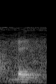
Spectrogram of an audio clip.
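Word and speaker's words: عبدي: Abdai. Bacanya abdai. Isim musanna. Aslinya abdaini. Namun ketika dia mudhaf, lafzul jalalah Allah mudhafun ilaih, nunnya dibuang. Karena idhofah tidak bisa bertemu dengan tanwin.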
